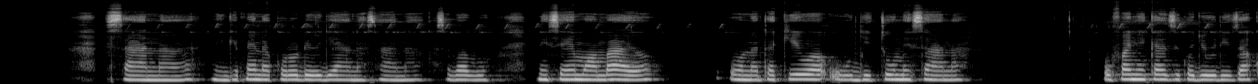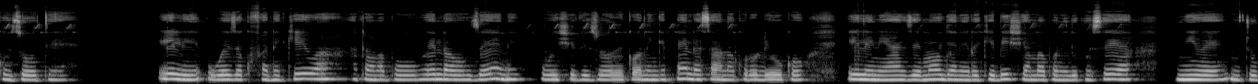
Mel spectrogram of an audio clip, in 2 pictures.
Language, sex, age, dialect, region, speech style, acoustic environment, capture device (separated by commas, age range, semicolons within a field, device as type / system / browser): Swahili, female, 25-34, Tanzania - Dar es Salaam, Tanzania, relaxed, nature, mobile / Linux / Chrome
